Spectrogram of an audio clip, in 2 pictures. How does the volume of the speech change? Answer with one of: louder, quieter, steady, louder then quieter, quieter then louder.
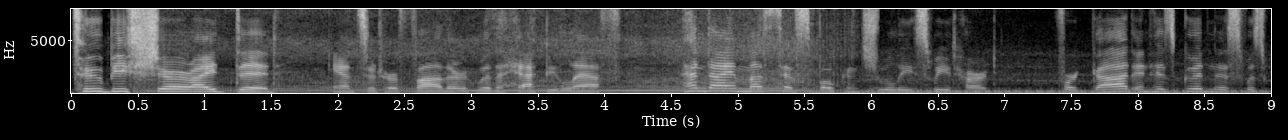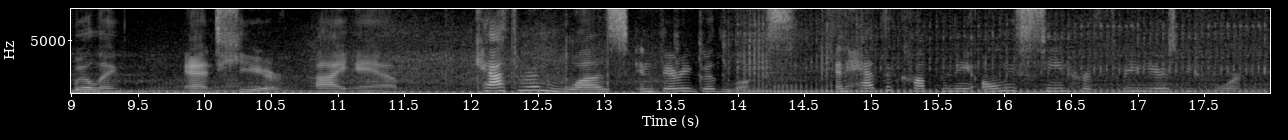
quieter.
